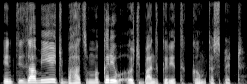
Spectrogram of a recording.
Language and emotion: Kashmiri, neutral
